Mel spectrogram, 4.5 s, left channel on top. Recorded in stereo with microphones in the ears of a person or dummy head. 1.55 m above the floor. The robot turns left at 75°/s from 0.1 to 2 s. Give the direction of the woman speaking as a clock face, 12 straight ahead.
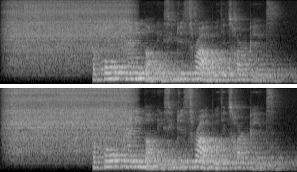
11 o'clock.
